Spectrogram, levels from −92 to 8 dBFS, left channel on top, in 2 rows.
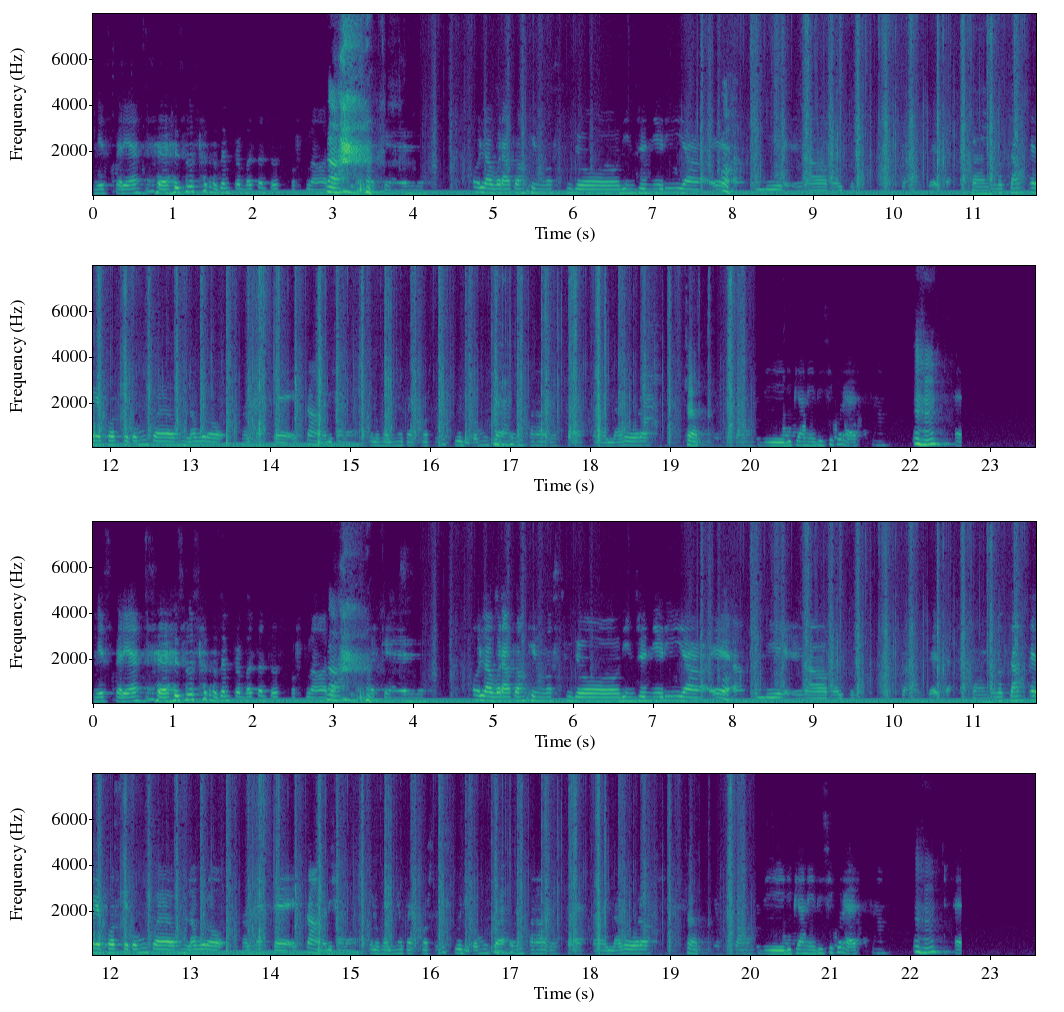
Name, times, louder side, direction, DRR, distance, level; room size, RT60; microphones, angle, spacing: voice 1, 0.0-2.3 2.6-3.0 3.5-4.2 4.7-9.6 10.1-10.6 11.2-18.8 19.8-21.7 22.6-22.7, right 3 dB, 85° right, 1.4 m, -30 dB
sound 1, 0.8-15.1, right 1 dB, 40° right, 1.5 m, -38 dB
voice 2, 2.9-3.7 7.8-8.0 11.0-11.3 16.8-17.1 19.2-19.5 22.0-22.5, left 7 dB, 65° left, 0.4 m, -25 dB
sound 2, 4.1-6.8 7.0-7.1 7.3-20.1, left 2 dB, 10° left, 3.0 m, -38 dB
head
